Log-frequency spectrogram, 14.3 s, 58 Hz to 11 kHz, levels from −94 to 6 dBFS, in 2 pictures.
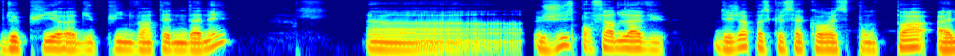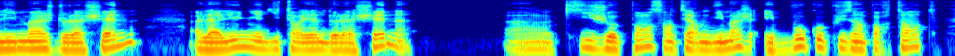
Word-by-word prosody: depuis, 120 +1 +2
heu, 115 -2 +4
depuis 105 +3 -5
une 105 -1 +2
vingtaine 105 0 +1
d'années. 130 - +2 1.0
Heu, 105 -3 -3
juste 140 +10 -1
pour 110 - -4
faire 120 -1 +4
de 125 - +2
la 120 -1 +7
vue. 105 -2 -6 0.3
Déjà 120 +4 +1
parce 120 -5 -2
que 115 - -2
ça 110 +2 0
correspond 110 -1 0
pas 135 +1 +4
à 110 -2 +5
l'image 115 0 +3
de 110 - -1
la 105 -1 +3
chaîne, 155 - 0 0.4
à 110 - -4
la 110 -1 +5
ligne 135 +4 +1
éditoriale 110 -1 0
de 105 - +2
la 105 -2 +1
chaîne, 95 - -1 0.7
heu, 110 -1 -7
qui 130 -2 -5
je 115 +1 +2
pense 135 +5 -2
en 115 - -1
termes 110 -1 0
d'image 120 +5 0
est 105 - -1
beaucoup 135 +8 -1
plus 120 -1 -5
importante 130 +5 -3
115 Hz, 175 wpm, -21 LUFS, 105-120 Hz, 1.0 s, la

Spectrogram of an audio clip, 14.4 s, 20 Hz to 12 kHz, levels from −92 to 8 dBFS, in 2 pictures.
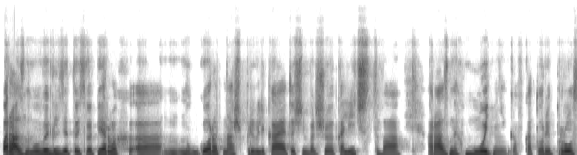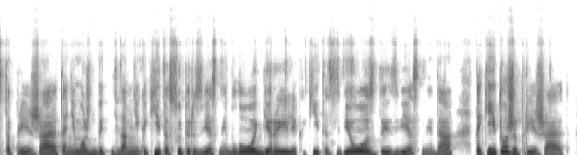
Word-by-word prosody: по-разному 190 0 +7
выглядит. 210 -3 +4
То - - +1
есть, 185 - -2
во-первых, 270 - +3
э, - - -3
н 175 -3 0 0.3
ну, 195 - -2
город 280 - +3
наш 205 +1 -3
привлекает 195 +4 +1
очень 195 -1 -3
большое 180 +4 -3
количество 180 -1 -2 0.3
разных 190 +2 +1
модников, 175 -5 +2
которые 190 +3 -3
просто 205 0 +2
приезжают. 175 +7 -3
Они, 170 +1 -5
может 195 0 -2
быть, 185 0 -5
не 185 - -10 0.2
не 170 - -6
какие-то 185 +5 -1
суперизвестные 175 -3 -4
блогеры 185 +2 +2
или 180 -2 +1
какие-то 175 -2 -8
звёзды 185 +1 +2
известные, 170 0 -6
да. 190 +6 -5 0.3
Такие 215 +9 +1
тоже 335 -9 +4
приезжают, 170 -2 -5
185 Hz, 145 wpm, -23 LUFS, 170-200 Hz, 0.3 s, по-разному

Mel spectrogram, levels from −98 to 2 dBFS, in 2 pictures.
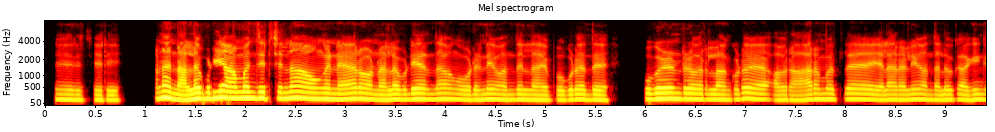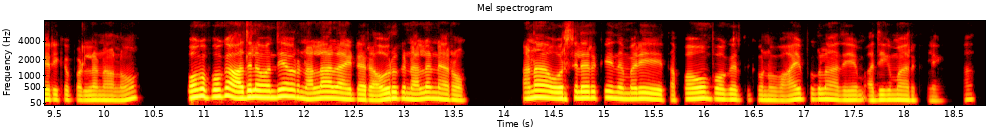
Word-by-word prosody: சரி, 135 -1 -2
சரி. 130 -1 -3 0.4
ஆனா 185 +3 +5 0.2
நல்லபடியா 165 +7 +5
அமைஞ்சிருச்சுனா, 170 0 +3
அவங்க 160 -1 +3
நேரம். 155 -1 +2
நல்லபடியா 140 +2 +1
இருந்தா 150 +1 -2
அவங்க 145 -2 -2
உடனே 135 +2 -1
வந்துர்லாம். 135 -1 -1
இப்போ 130 +1 -6
கூட 140 +1 0
இந்த 135 0 -1 0.5
புகழன்றவர்லாம் 150 -3 +2
கூட, 160 +3 -1 0.3
அவர் 130 0 -3
ஆரம்பத்தில 150 +1 -2 0.3
எல்லோராலயும் 135 +2 -2
அந்த 130 -1 -4
அளவுக்கு 135 +1 -3
அகிங்கரிக்கப்படலனாலும் 130 0 -5 0.6
போக 205 +3 +5
போக 210 +2 +2
அதில 200 +3 +4
வந்தே 190 +3 +2
அவர் 205 - 0
நல்ல 165 +3 0
ஆளாயிட்டாரு, 150 -6 -1
அவருக்கு 165 +3 0
நல்ல 155 +4 -1
நேரம். 130 -5 -4 0.6
ஆனா 195 +4 +3 0.2
ஒரு 165 - +3
சிலருக்கு 180 0 -1
இந்த 165 - -1
மாரி 160 +1 0 0.2
தப்பாவும் 155 +5 -1
போகறதுக்கான 130 -3 -5
வாய்ப்புகளும் 145 +2 -4
அதே 125 0 -5 0.2
அதிகமா 130 +1 -4
இருக்கு. 120 0 -14
இல்லங்களா? 110 +6 -17
145 Hz, 145 wpm, -21 LUFS, 135-160 Hz, 0.6 s, ஆனா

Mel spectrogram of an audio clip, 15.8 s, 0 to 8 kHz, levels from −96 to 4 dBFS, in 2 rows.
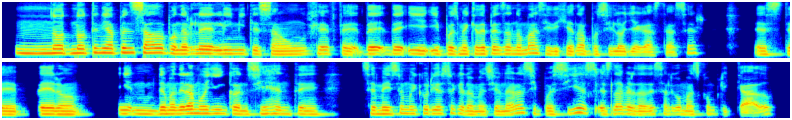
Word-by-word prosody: n 170 -1 0
no 180 0 +6
no 175 +1 +2
tenía 195 -1 +3
pensado 195 -1 +5
ponerle 160 0 +4
límites 150 -2 0
a 130 -1 +1
un 135 +1 -2
jefe 145 -2 -2
de 150 0 +4
de 150 0 +1
y 145 -1 -1
y, 145 - -1
pues, 140 0 0
me 140 -1 -1
quedé 145 +1 +2
pensando 150 -1 -1
más 170 +1 -2
y - - -3
dije: 125 0 -3
"No, 140 -1 -2
pues, 130 -1 -7
sí 130 - -7
lo 125 0 0
llegaste 110 -2 -4
a - - -5
hacer", 175 +10 -10 0.5
este, 130 -1 -2
pero 130 -2 +2 0.3
y, 155 -1 0
mm, 145 -1 -3
de 150 +2 +4
manera 155 +3 +5
muy 165 -1 +2
inconsciente, 145 -2 -2 0.4
se 150 - -3
me 150 +1 +1
hizo 145 +4 -3
muy 160 -1 -3
curioso 155 +1 -3
que 160 - -3
lo 130 - 0
mencionaras 130 +9 -2
y, - - -8
pues, 130 -1 -4
sí, 155 +8 -3
es 185 -3 -1
es 135 0 -3
la 155 0 0
verdad, 130 -5 -1
es 135 +1 -5
algo 145 0 -5
más 130 -1 -4
complicado. 145 +1 -5
145 Hz, 210 wpm, -22 LUFS, 130-160 Hz, 0.5 s, no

